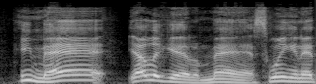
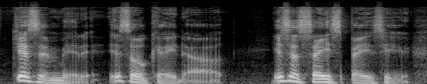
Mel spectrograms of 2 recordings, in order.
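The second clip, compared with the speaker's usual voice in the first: usual speaking voice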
